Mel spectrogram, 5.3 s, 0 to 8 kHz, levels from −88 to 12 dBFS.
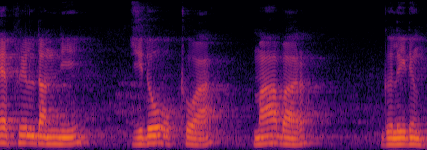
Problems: constant background noise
